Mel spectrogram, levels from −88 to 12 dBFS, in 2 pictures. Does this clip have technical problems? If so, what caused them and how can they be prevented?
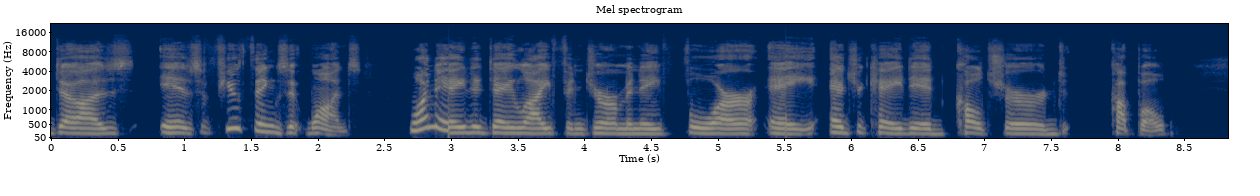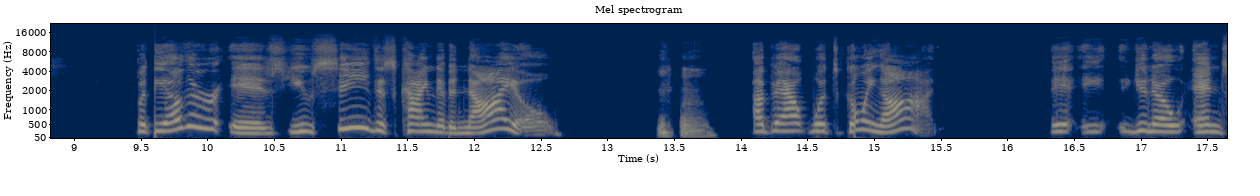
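Yes. Damaged data in a compressed stream produces five brief glitches in this speech: 2.99–3.02 s (just before "to day life in"), 5.52–5.55 s (before "educated cultured couple"), 9.62–9.65 s, 11.82–11.86 s, and 14.86–14.90 s (right after "about what's"). Each burst lasts about 32 ms. Corrupted bytes make the decoder misread frames and lose sync, so it emits garbage until it locks onto the next valid frame header. Using checksummed transfers and error-protected containers, and verifying files after copying, prevents this.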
